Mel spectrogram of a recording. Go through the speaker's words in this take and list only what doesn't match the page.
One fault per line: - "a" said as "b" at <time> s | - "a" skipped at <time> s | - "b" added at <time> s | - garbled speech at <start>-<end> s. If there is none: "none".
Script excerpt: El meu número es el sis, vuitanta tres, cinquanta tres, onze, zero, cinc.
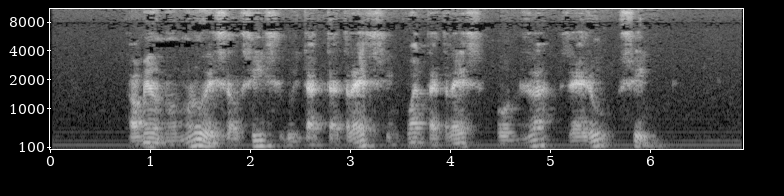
none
